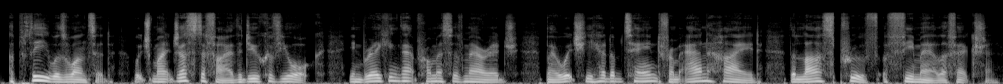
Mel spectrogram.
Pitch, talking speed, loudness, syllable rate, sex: 125 Hz, 185 wpm, -19 LUFS, 5.3 syllables/s, male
